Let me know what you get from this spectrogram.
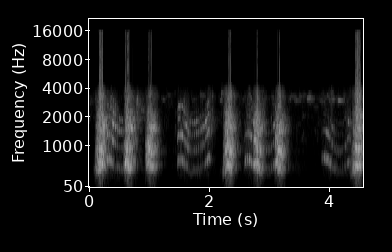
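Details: Belgian Malinois worked on biting with a bite tug during a short training session: a series of loud, harsh barks alternating with higher whining yelps, roughly a dozen sounds in under five seconds.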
